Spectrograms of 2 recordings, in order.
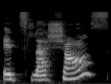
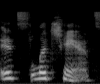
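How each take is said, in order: First: The name is said with a French accent. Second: The name is said with a Southern American accent.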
